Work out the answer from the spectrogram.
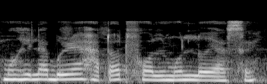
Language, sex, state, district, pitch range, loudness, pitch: Assamese, female, Assam, Kamrup Metropolitan, 200-230 Hz, -10 LUFS, 210 Hz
